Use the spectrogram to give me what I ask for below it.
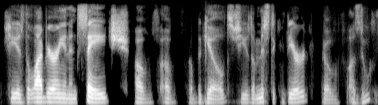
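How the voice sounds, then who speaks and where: A man's voice: lowish voice, little pitch movement, no room sound. Dm guy on a laggy voice call, keeps dropping in and out, dull dry sound. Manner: halting, restarts with fillers. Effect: voice call audio cutting in and out. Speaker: game master. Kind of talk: narrating a tabletop game.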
